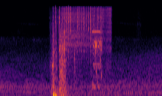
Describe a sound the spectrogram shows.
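A menu opens with a bright electronic whoosh.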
